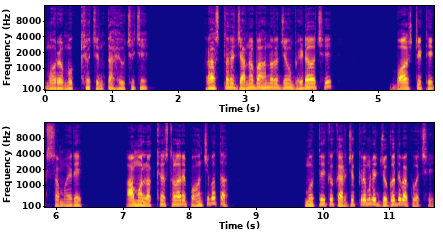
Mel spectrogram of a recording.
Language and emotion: Odia, fearful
